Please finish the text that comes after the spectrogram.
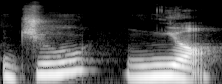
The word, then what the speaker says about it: giugno: This word might be confusing to read because we have G-I-U, which could look like you. So it's giugno, giugno, giugno. So it's a little bit weird to look at, but that's how it's pronounced.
